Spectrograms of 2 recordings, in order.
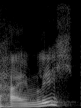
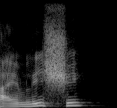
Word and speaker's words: Heimlich: A pronúncia Heimlich também pode ser Heimlich na pronúncia brasileira, e é uma técnica para desengasgar uma pessoa que se engasgou.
